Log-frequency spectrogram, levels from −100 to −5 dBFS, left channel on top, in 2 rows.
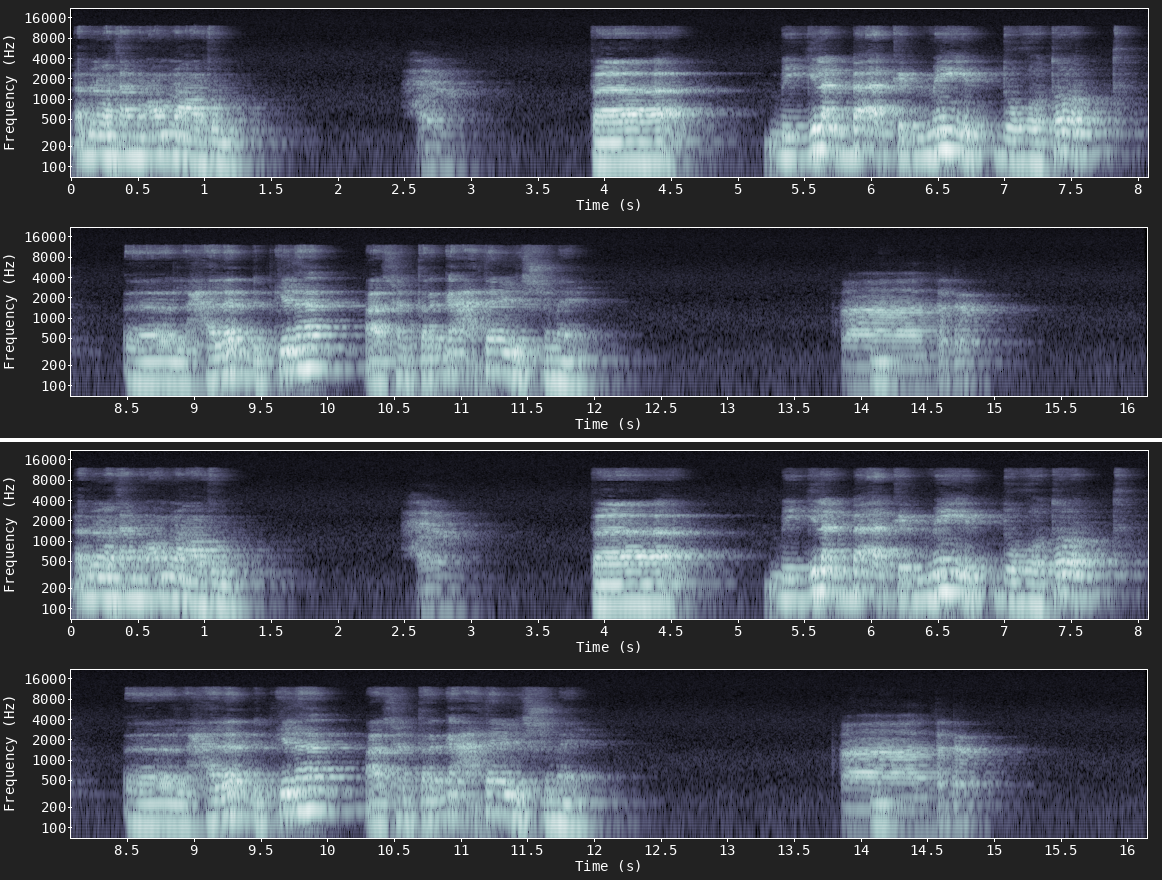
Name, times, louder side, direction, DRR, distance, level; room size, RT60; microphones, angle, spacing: voice 1, 0.0-1.3 3.9-4.6 5.2-7.7 8.5-11.9 14.1-14.2, left 2 dB, 20° left, -1 dB, 0.3 m, -21 dB
voice 2, 2.5-2.9 13.8-14.8, right 1 dB, 65° right, -4 dB, 1.0 m, -27 dB
2.8 x 2.8 x 2.4 m, 0.91 s
head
